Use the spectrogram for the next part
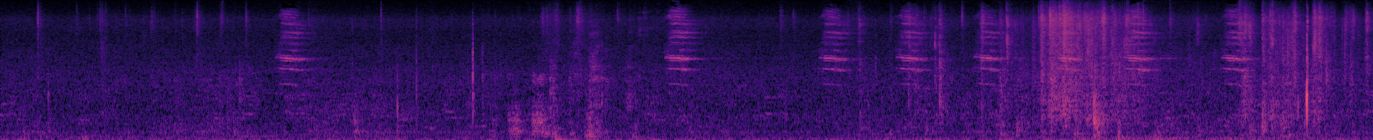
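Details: Seven-week-old Cavapoo puppies at a licensed commercial kennel in Carthage, Missouri, giving thin, high-pitched yips and whines in short repeated bursts, growing busier and louder toward the end over a low room hum.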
